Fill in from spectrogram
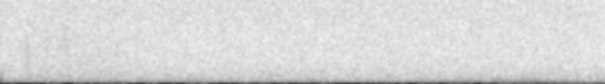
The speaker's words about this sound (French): Pour mon album …, je suis allé capter le silence de la banquise au Groenland.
